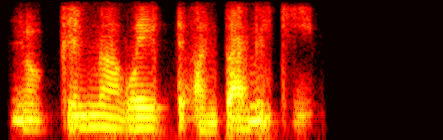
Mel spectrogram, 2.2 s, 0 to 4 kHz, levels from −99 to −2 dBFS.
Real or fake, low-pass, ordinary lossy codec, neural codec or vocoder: fake; 3.6 kHz; Opus, 16 kbps; codec, 16 kHz in and 24 kHz out, 0.6 kbps, FireRedTTS-2 codec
